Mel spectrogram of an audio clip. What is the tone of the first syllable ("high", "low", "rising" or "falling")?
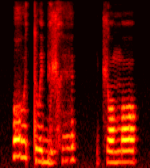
high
